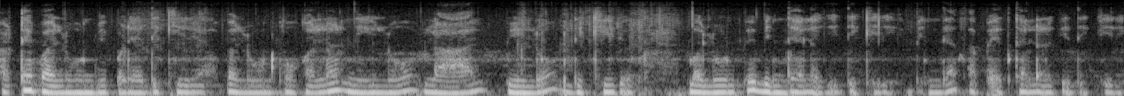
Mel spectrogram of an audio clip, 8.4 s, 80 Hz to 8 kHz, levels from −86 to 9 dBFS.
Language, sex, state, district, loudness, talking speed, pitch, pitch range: Rajasthani, female, Rajasthan, Churu, -18 LUFS, 185 wpm, 160 Hz, 155-175 Hz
